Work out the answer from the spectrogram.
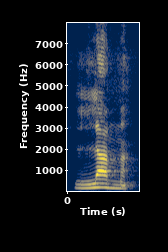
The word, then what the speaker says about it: lame: Dans la langue française, on écrit avec un E ici à la fin. C'est un E muet. Lame.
